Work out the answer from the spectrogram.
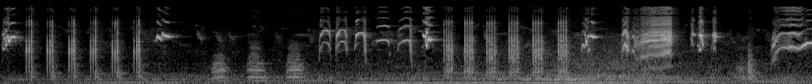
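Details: Javan myna song meant to prompt silent mynas to sing: clicking, rattling notes mixed with looping whistles and a brief hissing burst near the end.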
